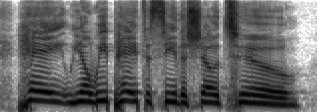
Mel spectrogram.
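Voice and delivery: put-on passive-aggressive drawl. Retelling what a guy at a rock concert said, in a mock passive-aggressive tone.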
